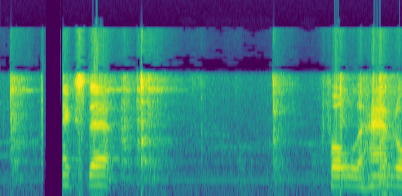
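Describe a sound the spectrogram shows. A metal handle clicks and clanks as it is folded.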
